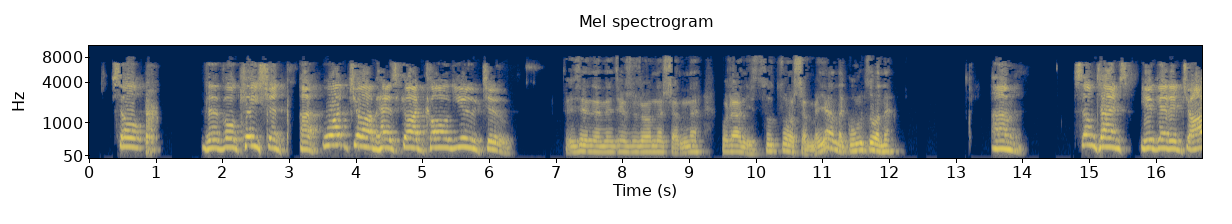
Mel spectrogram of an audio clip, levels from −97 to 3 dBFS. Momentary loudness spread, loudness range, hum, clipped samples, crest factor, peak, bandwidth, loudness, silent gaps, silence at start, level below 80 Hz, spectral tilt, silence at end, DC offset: 10 LU; 6 LU; none; under 0.1%; 14 dB; -2 dBFS; 8.6 kHz; -16 LUFS; 1.24-1.53 s, 6.85-6.92 s, 12.42-12.56 s, 12.72-13.14 s, 14.24-14.50 s, 14.72-14.76 s; 0.35 s; -58 dBFS; -4.5 dB/octave; 0 s; under 0.1%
